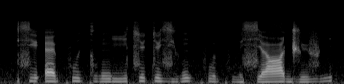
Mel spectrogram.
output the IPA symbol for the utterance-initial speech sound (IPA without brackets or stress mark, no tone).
sʲ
